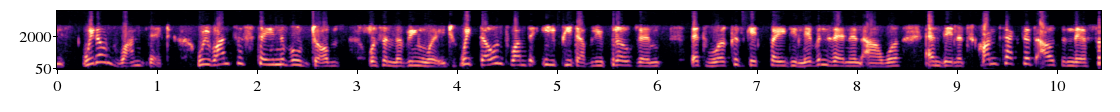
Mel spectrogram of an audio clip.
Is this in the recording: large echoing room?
no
